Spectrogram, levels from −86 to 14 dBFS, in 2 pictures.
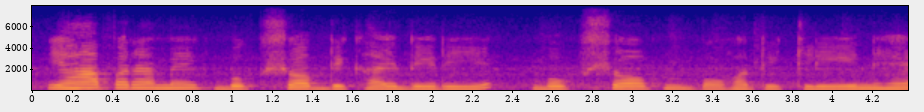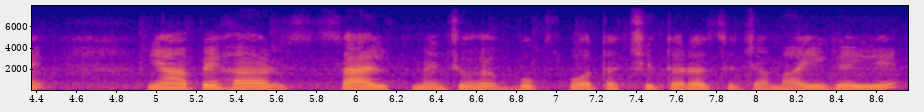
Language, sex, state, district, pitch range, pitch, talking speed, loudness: Hindi, female, Uttar Pradesh, Ghazipur, 210-235 Hz, 225 Hz, 210 wpm, -19 LUFS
